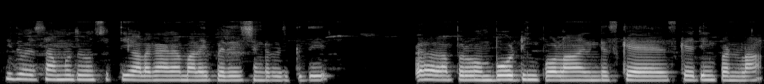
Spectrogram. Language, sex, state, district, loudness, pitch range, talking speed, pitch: Tamil, female, Karnataka, Chamarajanagar, -17 LUFS, 195-215 Hz, 85 wpm, 200 Hz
